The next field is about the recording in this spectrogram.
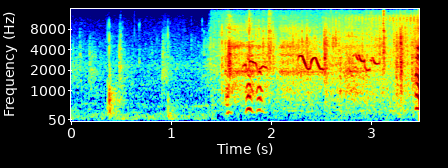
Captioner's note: Jen laughing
